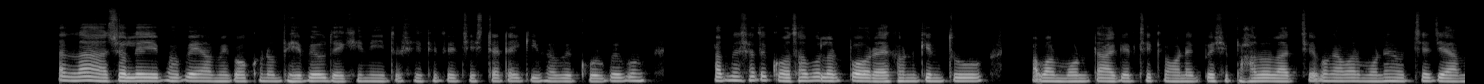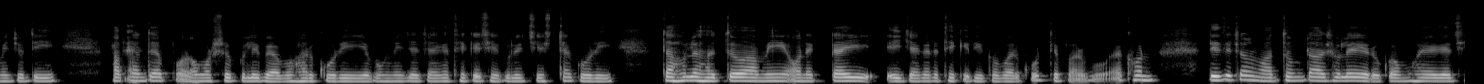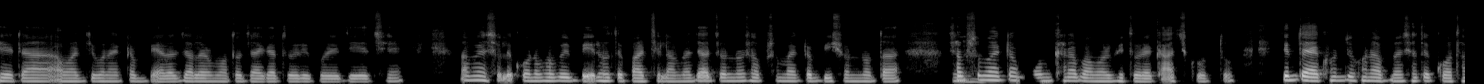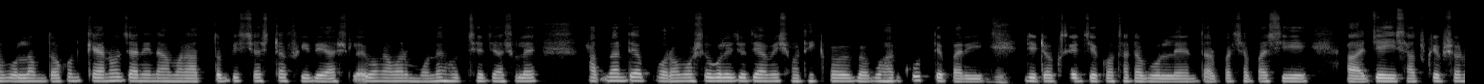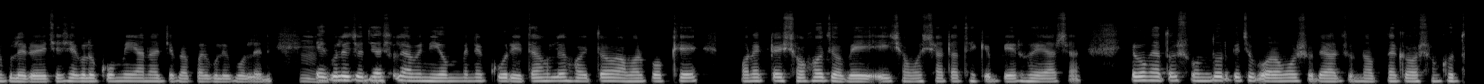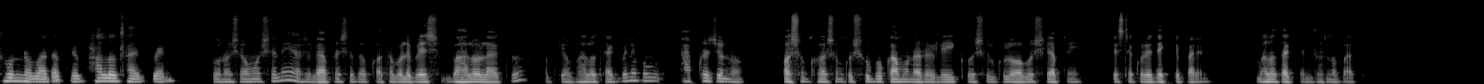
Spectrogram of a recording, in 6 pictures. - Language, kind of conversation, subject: Bengali, advice, ডিজিটাল জঞ্জাল কমাতে সাবস্ক্রিপশন ও অ্যাপগুলো কীভাবে সংগঠিত করব?
- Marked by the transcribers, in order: other background noise; tapping; "বেড়াজালের" said as "বেড়াজালার"; in English: "detox"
